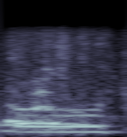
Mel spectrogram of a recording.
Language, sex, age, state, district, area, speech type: Nepali, male, 30-45, West Bengal, Alipurduar, urban, conversation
